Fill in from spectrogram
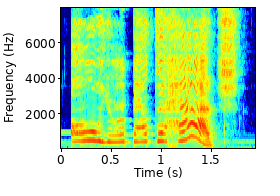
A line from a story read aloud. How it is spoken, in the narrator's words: Teddy said excitedly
